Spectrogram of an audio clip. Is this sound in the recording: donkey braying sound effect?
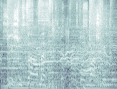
yes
